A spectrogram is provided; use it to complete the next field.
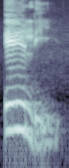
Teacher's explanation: when I pronounce the closed E, my teeth are a little bit more closer to, like the lower part closer to the upper part.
